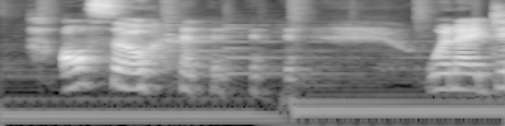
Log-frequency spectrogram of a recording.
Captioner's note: giggle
